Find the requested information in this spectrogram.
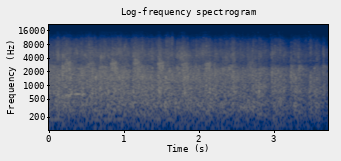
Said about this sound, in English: And he's uh, through the Lord's help doing a wonderful work, great work here at the Mount Olive Church. He is. And why don't you give uh, him a hand clap? Amen.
